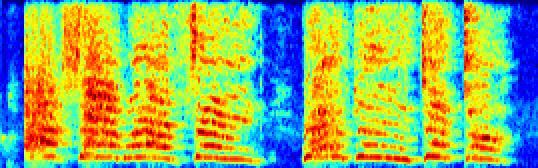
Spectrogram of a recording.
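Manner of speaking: shrill, very high, drawn-out screaming. Retelling what she screamed over there: imitating someone screaming. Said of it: "She was just screaming over there".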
